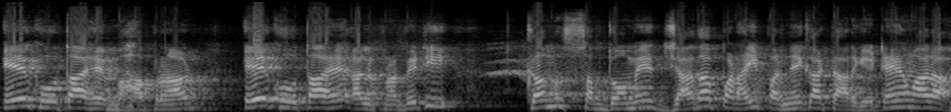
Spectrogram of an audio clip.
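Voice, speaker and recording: A man's voice: high voice, expressive, moderate pace, fairly bright tone, reverberant. A male teacher, giving a classroom lecture. He repeats his points, quizzes his students and calls them his kids. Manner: calls students "beti" and "chhote" fondly. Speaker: Hindi grammar teacher.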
